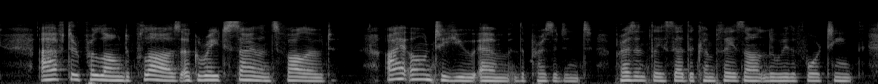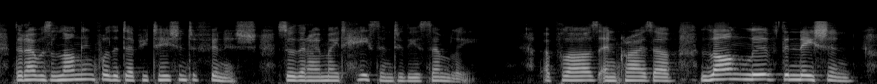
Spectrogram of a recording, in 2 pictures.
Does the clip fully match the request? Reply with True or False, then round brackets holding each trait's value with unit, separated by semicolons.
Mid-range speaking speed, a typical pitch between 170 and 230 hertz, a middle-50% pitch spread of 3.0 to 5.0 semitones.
True (155 wpm; 185 Hz; 3.7 semitones)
